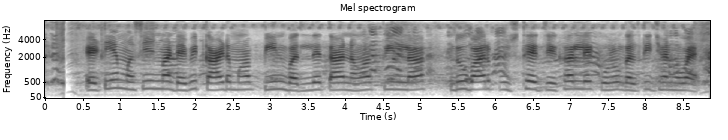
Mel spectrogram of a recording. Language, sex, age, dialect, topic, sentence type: Chhattisgarhi, female, 25-30, Western/Budati/Khatahi, banking, statement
